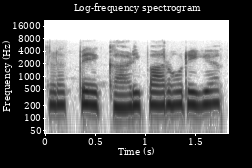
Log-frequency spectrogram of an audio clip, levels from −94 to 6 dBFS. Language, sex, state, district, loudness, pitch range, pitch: Hindi, female, Jharkhand, Deoghar, -14 LUFS, 205-215 Hz, 210 Hz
